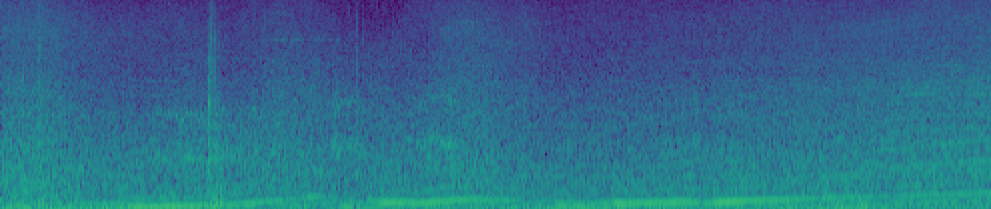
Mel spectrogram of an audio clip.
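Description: A car engine hums and revs as the car pulls away, rising in pitch.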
